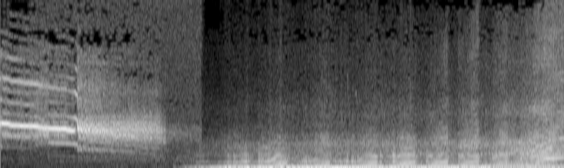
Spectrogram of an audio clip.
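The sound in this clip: A snowmobile engine revs loudly in winter, its pitch climbing and dropping in a quick, steady rhythm of repeated throttle blips, after a brief high whistling tone at the start.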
